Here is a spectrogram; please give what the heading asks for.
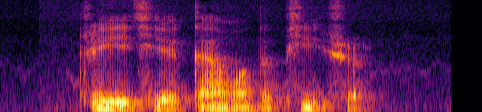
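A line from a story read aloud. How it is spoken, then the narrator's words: Cold reply. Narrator (Chinese): 冷冷的一句话作为回答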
